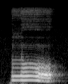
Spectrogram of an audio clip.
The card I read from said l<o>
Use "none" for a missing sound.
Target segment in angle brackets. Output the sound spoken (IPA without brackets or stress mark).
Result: o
